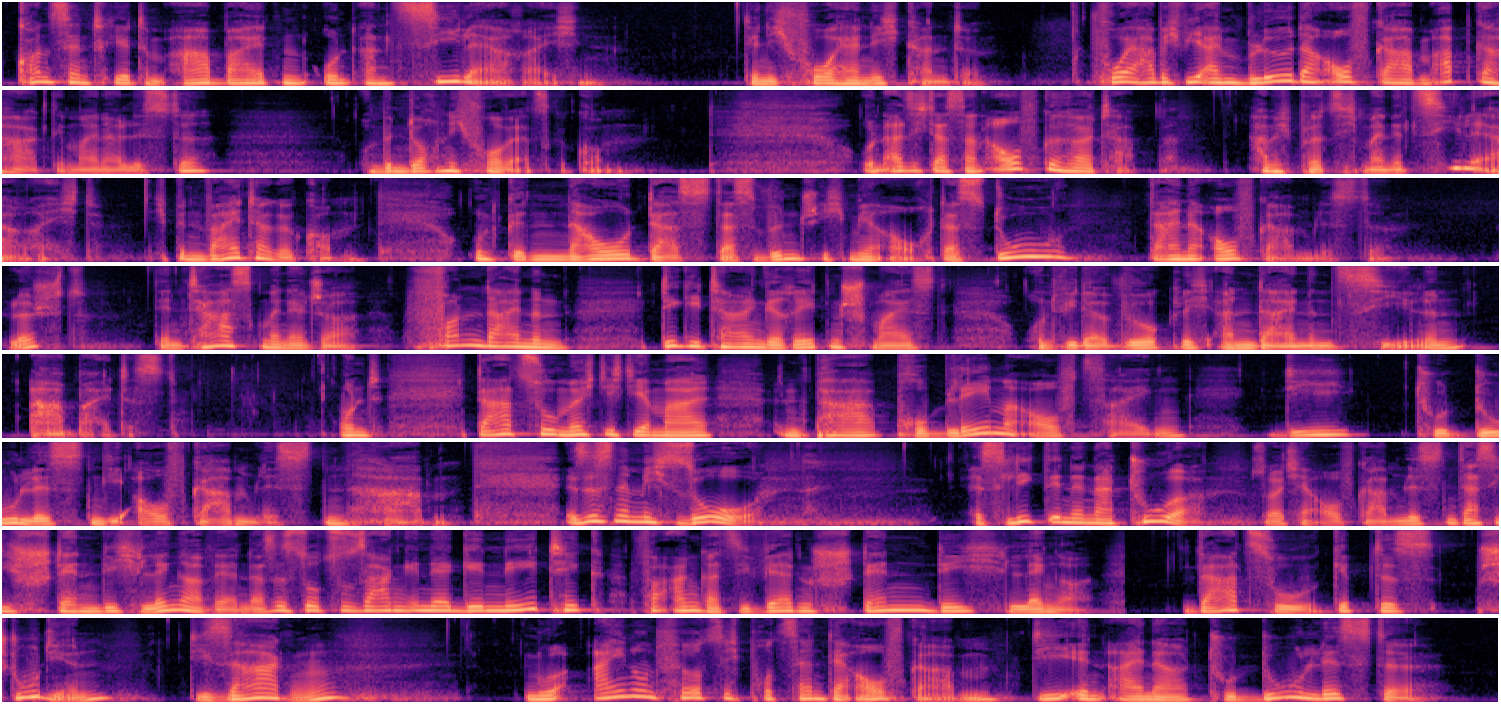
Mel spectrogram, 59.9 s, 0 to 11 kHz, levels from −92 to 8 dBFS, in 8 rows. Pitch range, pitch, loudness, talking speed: 120-165 Hz, 145 Hz, -16 LUFS, 130 wpm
